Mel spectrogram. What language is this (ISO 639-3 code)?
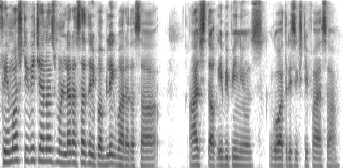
kok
